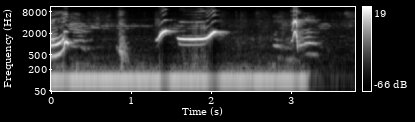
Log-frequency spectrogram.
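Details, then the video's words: Indian parrot from Punjab calling: a short upswept note, then clear whistled phrases that rise, level off and rise again, ending with a harsh squawk, over a constant low hum that stops near the end. "parrot Ki awaz//Tote Ki awaaz"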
